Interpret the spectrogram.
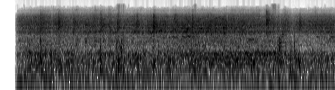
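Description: Passenger train running along the track, loud and steady, with faint clicks of the wheels over the rails. It cuts in suddenly just after the start.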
